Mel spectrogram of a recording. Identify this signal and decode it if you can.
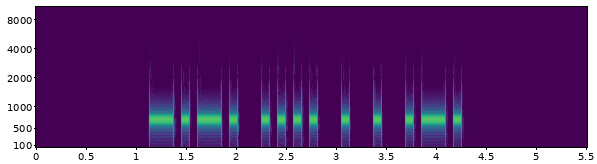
Morse code, heard as a keyed tone, about 15 wpm, 700 Hz. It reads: CHEER
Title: Multi-letter Phonemes Repeated 3x 15wpm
